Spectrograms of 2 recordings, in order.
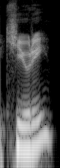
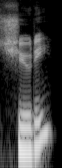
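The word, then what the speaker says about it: Ncuti: I'm just going to say Cutie. The N is silent. Cutie is so good. Is that how you say it? It's pronounced Shooty?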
